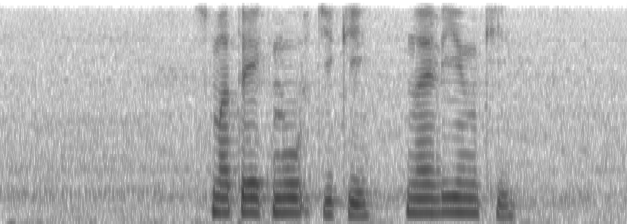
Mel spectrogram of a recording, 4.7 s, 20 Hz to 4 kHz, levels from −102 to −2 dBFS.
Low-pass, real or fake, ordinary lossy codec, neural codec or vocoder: 3.6 kHz; fake; none; codec, 16 kHz in and 24 kHz out, 1 kbps, XY-Tokenizer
